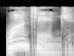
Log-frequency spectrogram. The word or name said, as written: wantage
